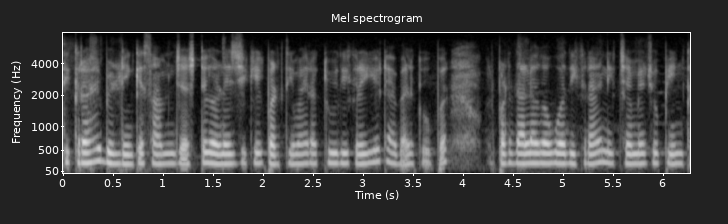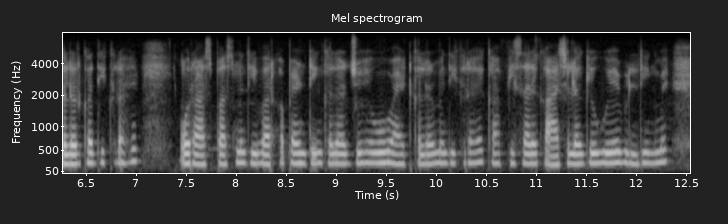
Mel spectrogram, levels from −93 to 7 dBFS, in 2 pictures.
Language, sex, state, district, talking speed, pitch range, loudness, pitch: Hindi, male, West Bengal, Jalpaiguri, 270 wpm, 210-225 Hz, -20 LUFS, 215 Hz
